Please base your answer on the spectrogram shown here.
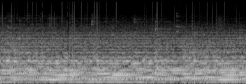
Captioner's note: bell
